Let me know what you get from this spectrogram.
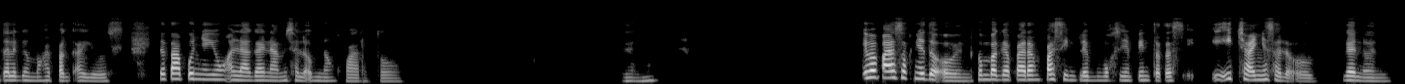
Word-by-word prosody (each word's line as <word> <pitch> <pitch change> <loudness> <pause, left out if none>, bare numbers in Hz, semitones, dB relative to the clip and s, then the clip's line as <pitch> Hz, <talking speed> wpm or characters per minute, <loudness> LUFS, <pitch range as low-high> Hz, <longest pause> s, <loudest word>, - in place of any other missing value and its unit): talagang 195 -1 -3
makipag-ayos, 170 -3 -8 0.3
itatapon 255 +1 +3
niya 230 -1 -4
yung - - -5
alaga 190 -1 0
namin 180 0 -5
sa 190 -1 -7
loob 175 - -7
ng 165 0 -12
kuwarto. 150 -2 -11 2.2
Ganun. 160 +2 -13 2.1
Ipapasok 310 -1 +7
niya 260 -3 +3
doon. 165 -2 -3
Kumbaga 220 -1 +3
parang 215 +1 +3
pasimple 220 -4 0
bubuksan 185 0 -9
yung 185 - -14
pinto 195 -2 -4
ta's 180 - -4
i 415 - -21 0.2
iitya 235 -6 +2
niya 220 +1 -3
sa 205 - -3
loob, 145 -2 -9 0.2
ganon. 160 -6 -1
190 Hz, 120 wpm, -21 LUFS, 165-220 Hz, 2.2 s, Ipapasok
